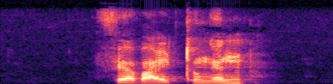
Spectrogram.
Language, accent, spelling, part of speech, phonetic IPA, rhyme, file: German, Austria, Verwaltungen, noun, [fɛɐ̯ˈvaltʊŋən], -altʊŋən, De-at-Verwaltungen.ogg
- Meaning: plural of Verwaltung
